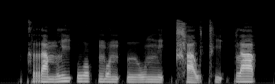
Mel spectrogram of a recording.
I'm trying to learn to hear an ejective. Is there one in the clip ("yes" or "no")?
no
